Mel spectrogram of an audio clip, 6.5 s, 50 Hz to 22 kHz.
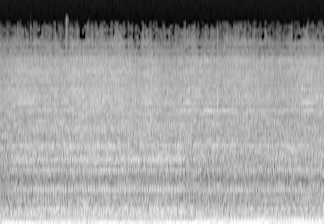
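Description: A New Holland T7 290 tractor pulling a Lemken Diamant 11 plough across a field, its engine a steady, loud, continuous drone with an even low hum throughout and no voices.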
